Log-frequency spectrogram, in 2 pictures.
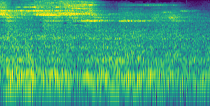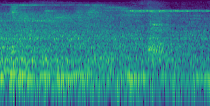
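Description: A train running on the rails: a high-pitched wheel squeal dies away within the first second or two over a low rumble, and the whole sound slowly fades.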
